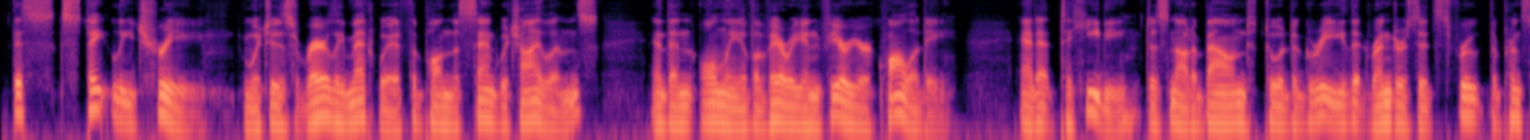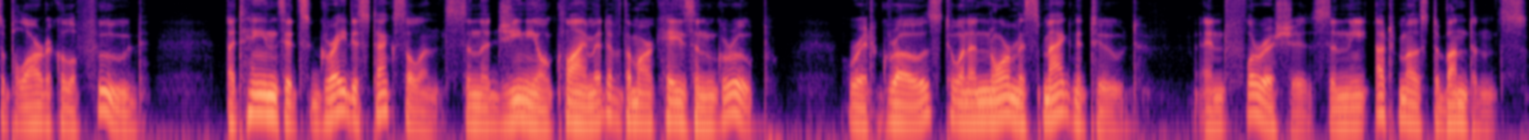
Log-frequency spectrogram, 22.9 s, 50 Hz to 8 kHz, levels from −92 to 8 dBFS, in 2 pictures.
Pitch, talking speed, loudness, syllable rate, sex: 90 Hz, 165 wpm, -20 LUFS, 5.4 syllables/s, male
